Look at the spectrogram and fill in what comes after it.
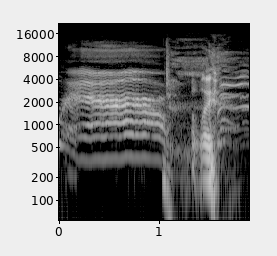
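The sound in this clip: A human voice imitates a cat's meow with one drawn-out, steady-pitched, nasal tone lasting about a second. A brief burst of talk follows.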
